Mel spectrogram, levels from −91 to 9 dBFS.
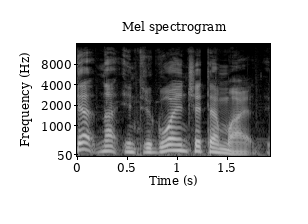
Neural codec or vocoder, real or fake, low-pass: none; real; 14.4 kHz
